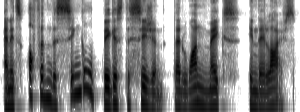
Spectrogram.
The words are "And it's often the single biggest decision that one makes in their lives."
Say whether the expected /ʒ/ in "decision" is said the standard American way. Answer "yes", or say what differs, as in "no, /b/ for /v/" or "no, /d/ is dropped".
yes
